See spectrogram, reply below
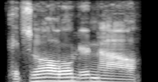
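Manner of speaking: plain reading voice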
